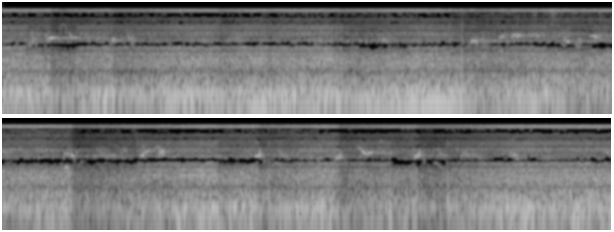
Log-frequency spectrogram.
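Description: Freight train of tank cars rolling past, a steady rumble and clatter of steel wheels on the rails, with short high-pitched wheel squeals now and then.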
